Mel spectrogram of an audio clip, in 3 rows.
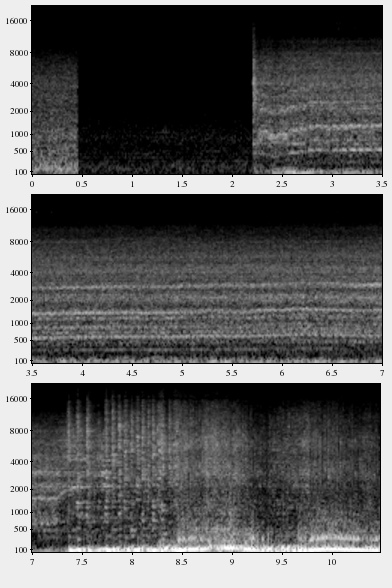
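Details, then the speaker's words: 1991 BMW E31 850i V12 running with no exhaust: short crank, catches cleanly into a loud, steady open-exhaust idle, then a quick rev under 2,000 rpm; no weird ticks, sounds healthy. "that is so loud holy but it runs did it sound no weird ticks or anything"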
